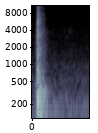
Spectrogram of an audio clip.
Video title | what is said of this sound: The Dodge Charger Scat Pack Widebody has Moves to Match its Muscle (POV Drive Review) | Hören Sie auf das Türschließgeräusch, das ziemlich solide ist.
